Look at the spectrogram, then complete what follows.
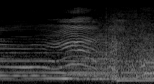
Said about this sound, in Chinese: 听见孩子哭声，璎珞连忙抱过孩子，跪在地上。 皇上，您瞧，小阿哥虽然浑身发黄，可他哭声洪亮。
